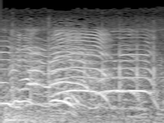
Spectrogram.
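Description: Several high-pitched girls' voices calling out and cheering over one another, with one drawn-out call through the second half.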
